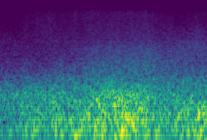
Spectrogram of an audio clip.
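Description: Waves break and wash onto a shore.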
